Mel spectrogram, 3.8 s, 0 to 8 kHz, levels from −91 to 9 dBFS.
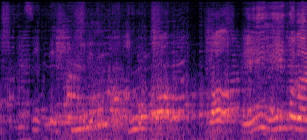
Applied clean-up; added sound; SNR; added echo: neural separator model SepFormer DNS4.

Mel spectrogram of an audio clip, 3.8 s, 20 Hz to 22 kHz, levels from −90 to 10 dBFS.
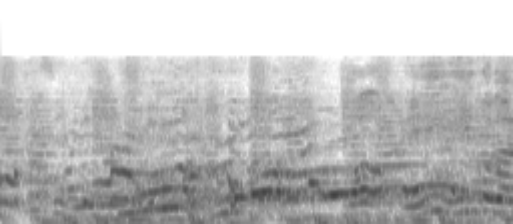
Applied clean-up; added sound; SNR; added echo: none; Dog; 18 dB; reverberation time 0.2 s.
